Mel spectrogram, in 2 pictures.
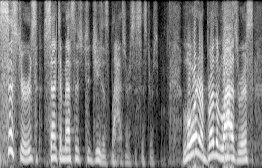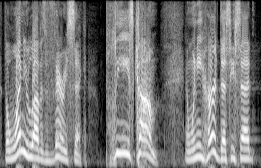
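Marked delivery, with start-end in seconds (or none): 3.6-8.4 loud, raised plea for help; plead, rising high on the last words; urgent pleading. Acted. Sisters sending Jesus word of Lazarus, urgent pleading.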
